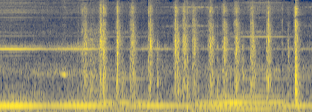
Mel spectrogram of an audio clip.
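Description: Rapid typewriter-style clacks accompany scrolling text in the VR visual novel Tokyo Chronos, a dense run of crisp keystroke ticks with a faint steady tone underneath and no talking.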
